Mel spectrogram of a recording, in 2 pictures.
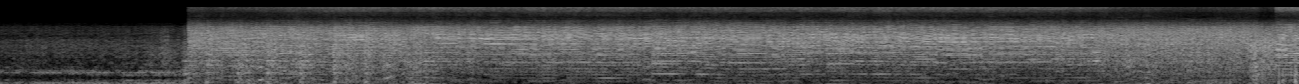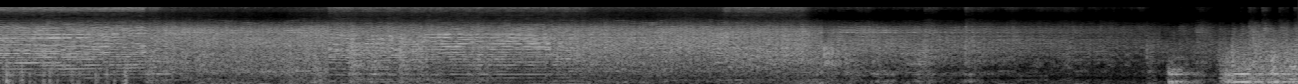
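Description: Angle grinder with a cut-off disc cutting through a geyser's thin sheet-steel outer shell, starting about a second and a half in. Its high whine wavers in pitch as the disc bites and eases, then dies away over the last couple of seconds.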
